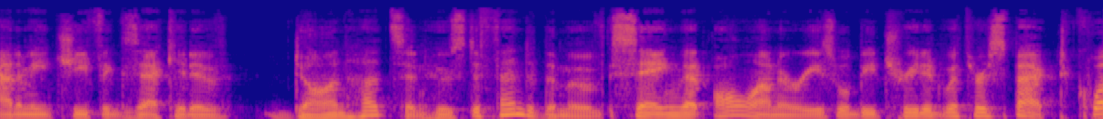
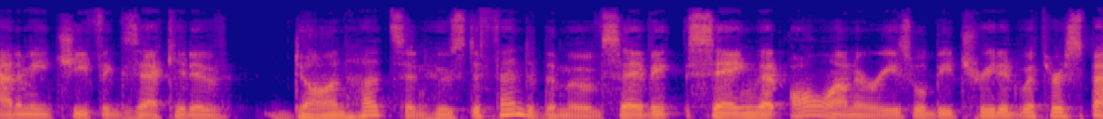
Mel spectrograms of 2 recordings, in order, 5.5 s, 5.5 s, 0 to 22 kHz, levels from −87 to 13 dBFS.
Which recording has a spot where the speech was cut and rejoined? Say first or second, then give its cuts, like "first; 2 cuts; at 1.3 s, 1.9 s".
first; 1 cut; at 3.0 s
